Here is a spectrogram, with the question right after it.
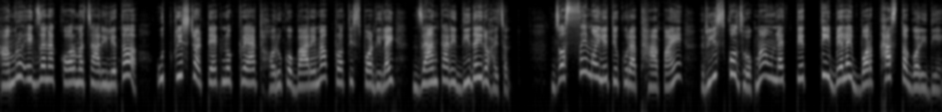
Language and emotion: Nepali, angry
